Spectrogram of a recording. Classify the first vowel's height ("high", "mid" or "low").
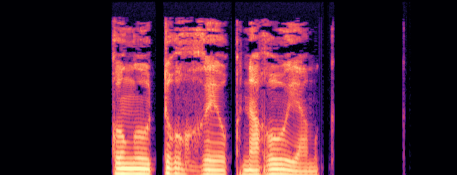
mid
